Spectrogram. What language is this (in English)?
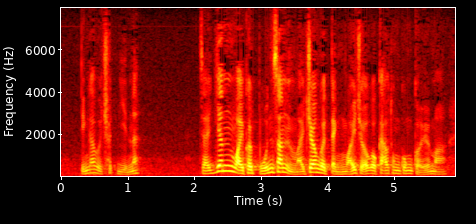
Cantonese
